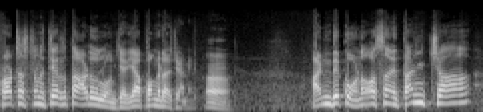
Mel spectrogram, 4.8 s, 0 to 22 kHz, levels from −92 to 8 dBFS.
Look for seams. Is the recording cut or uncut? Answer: uncut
